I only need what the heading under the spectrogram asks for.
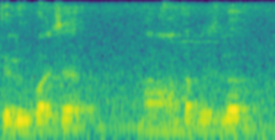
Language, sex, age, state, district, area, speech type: Telugu, male, 45-60, Andhra Pradesh, Kadapa, rural, spontaneous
